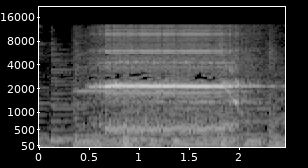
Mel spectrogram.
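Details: On a ranch on the high plains of southwestern Colorado, a Rocky Mountain elk bull bugles a long, high, piercing whistle as its mating call, heard in the September–October breeding season.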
